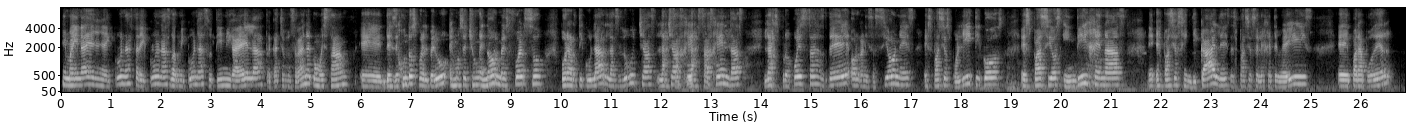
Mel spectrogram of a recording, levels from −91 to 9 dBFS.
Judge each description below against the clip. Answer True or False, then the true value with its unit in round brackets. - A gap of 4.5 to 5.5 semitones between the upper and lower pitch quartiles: False (3.8 semitones)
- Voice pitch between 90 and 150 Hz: False (190 Hz)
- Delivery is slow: True (105 wpm)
